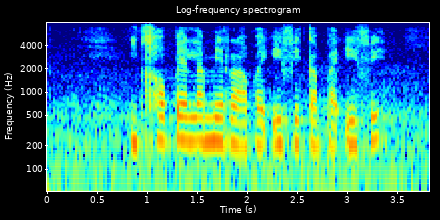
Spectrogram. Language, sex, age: Tswana, female, 18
